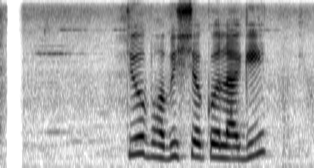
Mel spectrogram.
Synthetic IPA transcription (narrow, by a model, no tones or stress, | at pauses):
t̪jobʱʌbisjʌkolaɡi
